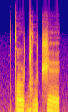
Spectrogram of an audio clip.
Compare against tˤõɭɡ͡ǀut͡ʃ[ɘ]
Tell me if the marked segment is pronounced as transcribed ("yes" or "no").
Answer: yes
